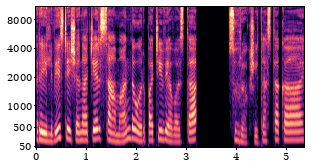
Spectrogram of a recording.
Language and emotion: Goan Konkani, fearful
